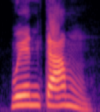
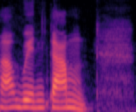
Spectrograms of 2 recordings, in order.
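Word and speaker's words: เวรกรรม: นะ คะ ถัด มา เวร กรรม มี ค่ะ มี ตัว สะกด คำ เดียว กับ กรรมการ นั่น เนาะ แต่ มา อยู่ ข้าง หลัง ค่ะ ไม่ ต้อง มี เสียง ม้า มา ต่อ ท้าย อีก แล้ว นะ คะ เวร กรรม ถัด มา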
